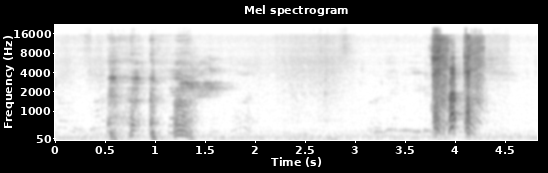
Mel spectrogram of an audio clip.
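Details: Blue-and-gold macaw mimicking a human cough: a short series of cough-like bursts, a fake cough rather than a sign of illness.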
